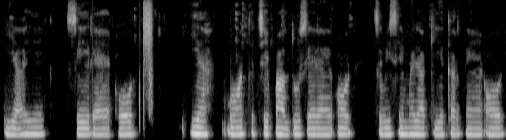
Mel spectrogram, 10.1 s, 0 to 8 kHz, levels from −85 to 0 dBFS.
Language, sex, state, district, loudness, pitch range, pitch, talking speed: Hindi, male, Bihar, Darbhanga, -24 LUFS, 135-140 Hz, 140 Hz, 120 wpm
